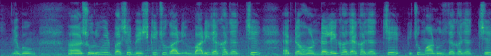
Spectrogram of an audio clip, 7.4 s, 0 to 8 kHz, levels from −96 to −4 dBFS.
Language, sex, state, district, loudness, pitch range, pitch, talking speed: Bengali, female, West Bengal, North 24 Parganas, -24 LUFS, 205-230 Hz, 220 Hz, 160 wpm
